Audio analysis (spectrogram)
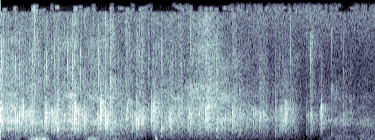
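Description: An audience applauds steadily for a few seconds, a dense wash of overlapping claps that stays loud throughout before easing slightly at the end, with no voices standing out.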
